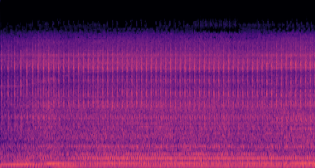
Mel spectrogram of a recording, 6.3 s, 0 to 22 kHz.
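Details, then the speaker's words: Isuzu 4BD2T diesel in a Spryte snowcat, first run after a new head for an exhaust-to-coolant leak: idles with a fast, fairly even light ticking, about three a second, suggesting a valve needing lash adjustment; no coolant bubbles yet. "so far no bubbles yet sounds like i need to adjust the valves a little bit better"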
